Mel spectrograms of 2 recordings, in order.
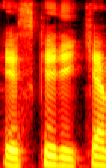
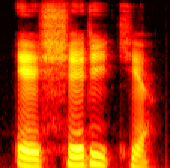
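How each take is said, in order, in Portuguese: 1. O 'sch' é pronunciado como 'sk'. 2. O 'sch' é pronunciado como 'sh'. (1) "há quem diga Escherichia mesmo" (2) "o mais adequado seria pronunciar como um X"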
